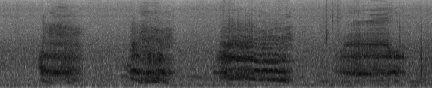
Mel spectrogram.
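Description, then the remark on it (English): Seals and sea lions housed in chain-link pens with small concrete pools at the Marine Mammal Center on a sunny day bark and bellow in four loud, harsh calls, each under a second and spaced about a second apart, with a low background hum between calls. “The animal pen area is bustling. Seals and sea lions are housed here, one, two, or three at a time, in individual chain link enclosures, each one containing its own small concrete pool.”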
